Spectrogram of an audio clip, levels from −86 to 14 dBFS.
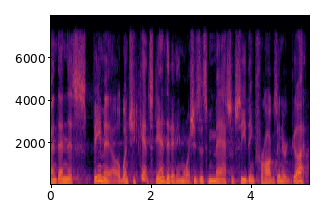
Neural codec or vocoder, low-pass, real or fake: none; 7.2 kHz; real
